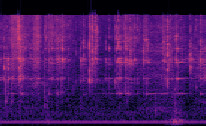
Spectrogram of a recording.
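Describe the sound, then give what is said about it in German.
A spoon stirs a mixed drink with juniper, mixed one to one, making a quick, steady run of light metallic clinks and scrapes against the glass over a constant low hum, with a slightly louder knock near the end. “Löffel bitte. Jetzt kommt auch wieder ähm, der Wacholder. Aber wenn ich eins zu eins mischen muss.”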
